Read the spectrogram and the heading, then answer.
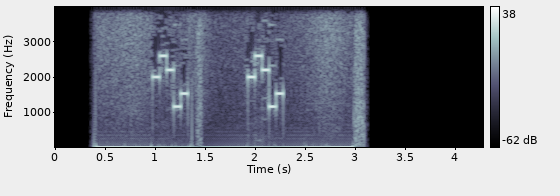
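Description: Five-tone selective call (ZVEI), heard as quick runs of five tones, tones of about 70 ms. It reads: 88925 88925
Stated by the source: Five-tone ZVEI selective call received by SDR.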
